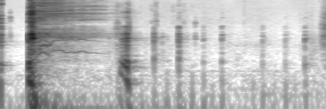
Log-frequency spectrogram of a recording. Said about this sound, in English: This stuff makes you burp, man alive.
